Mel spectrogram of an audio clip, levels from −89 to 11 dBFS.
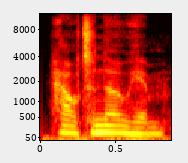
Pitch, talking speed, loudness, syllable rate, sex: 135 Hz, 275 wpm, -14 LUFS, 6.6 syllables/s, male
